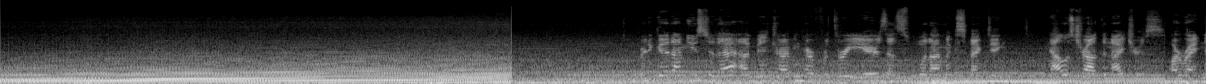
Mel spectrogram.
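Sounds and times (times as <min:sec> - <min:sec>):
car engine at full throttle: 0:00.0 - 0:12.0.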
